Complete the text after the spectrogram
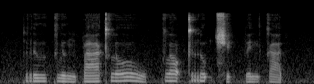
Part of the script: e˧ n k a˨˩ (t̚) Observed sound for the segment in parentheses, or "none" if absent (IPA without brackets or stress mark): t̚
